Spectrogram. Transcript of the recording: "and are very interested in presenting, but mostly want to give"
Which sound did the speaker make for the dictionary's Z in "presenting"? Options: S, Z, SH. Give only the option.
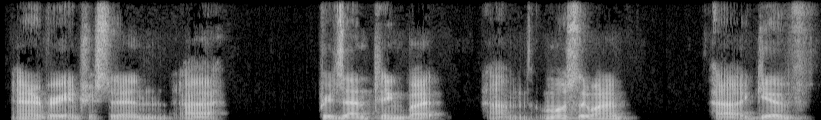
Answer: Z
